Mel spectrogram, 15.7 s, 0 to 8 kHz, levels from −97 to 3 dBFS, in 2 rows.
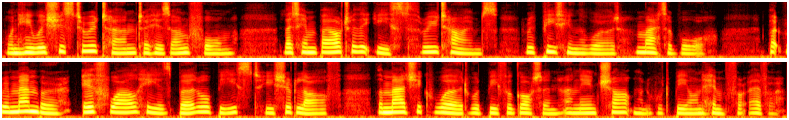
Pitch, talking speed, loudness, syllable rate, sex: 200 Hz, 180 wpm, -17 LUFS, 4.7 syllables/s, female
